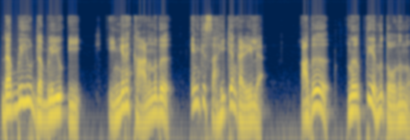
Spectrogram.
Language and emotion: Malayalam, disgusted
